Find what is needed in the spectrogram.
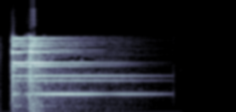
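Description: Notification-bell 'ding' sound effect from a subscribe-button animation: one bright bell strike with several ringing tones that fade out over about a second and a half.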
